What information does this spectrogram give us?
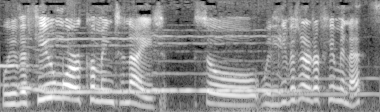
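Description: A woman's voice: high-pitched, lively intonation, a little fast, highs cut off, over loud music. A woman playing a friendly, organising Irish parish group chair in an amateur radio drama. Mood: welcoming. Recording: very noisy room ambience.

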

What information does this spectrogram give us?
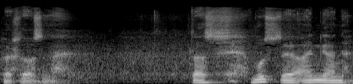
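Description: An actor playing a wary, hushed male companion in a horror audio drama. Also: deep voice, slow, slight background noise.

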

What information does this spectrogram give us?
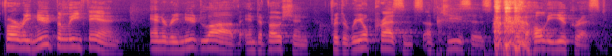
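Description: Slow older man reading church petitions. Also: mid-range voice. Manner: slow, deliberate reading with pauses. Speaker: deacon reading intercessions. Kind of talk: reading prayers of the faithful. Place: church, at a lectern. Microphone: lectern mic. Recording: reverberant church hall.

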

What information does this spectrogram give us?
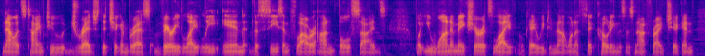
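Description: A man's voice: low voice, level tone, normal speed, no room sound. A man explaining a recipe step by step as a chef in a cooking tutorial, in a friendly, instructive way. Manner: instructive, friendly, practical kitchen tips.

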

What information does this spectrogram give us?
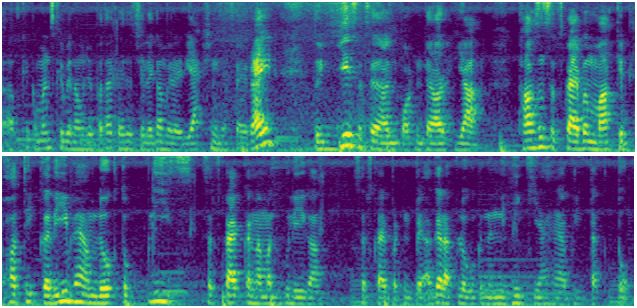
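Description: A young man, chatting excitedly and rambling as he reacts to a song, correcting himself often. He speaks into a webcam in a small room indoors. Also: medium pitch. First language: Bengali. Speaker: YouTube reaction channel host. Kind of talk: casual music reaction vlog.

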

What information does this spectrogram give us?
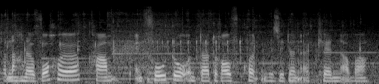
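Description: An older woman, a former care worker, recalling a girl in an outdoor interview with halting restarts and tag questions. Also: sits low, fairly even intonation, vocal fry, music in the background. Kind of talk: recorded interview. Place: outdoors in a courtyard.

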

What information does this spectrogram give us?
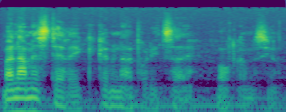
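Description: A man playing a courteous, probing homicide detective in a crime drama, speaking in a measured, polite way. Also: very deep voice, very animated, creaky, muffled recording, a little hiss or hum, full character voice. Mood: calm, measured. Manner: measured, polite, hesitant at times. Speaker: actor. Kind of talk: German TV crime drama dialogue.

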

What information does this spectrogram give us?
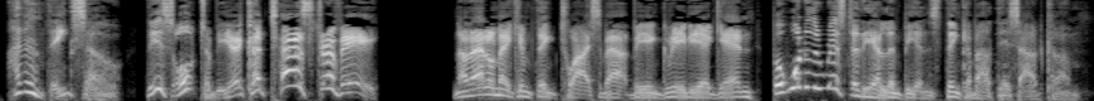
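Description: A nasty little storybook imp narrating a game, gravelly and sharp-edged. His delivery lurches wildly up and down in pitch, slow and savored, full of sardonic glee and malice. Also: no echo, studio quality, exaggerated voice. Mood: gleeful spite. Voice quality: gravelly, raspy. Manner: sardonic, exaggerated, relishing malice. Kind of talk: theatrical scripted game narration.

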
